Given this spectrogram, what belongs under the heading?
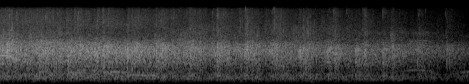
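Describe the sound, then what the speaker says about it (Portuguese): Church congregation applause during a Holy Communion service, a dense, sustained roar of many hands clapping in a reverberant hall that slowly fades over a few seconds. "Quantos acreditam vão aplaudindo Ele."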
